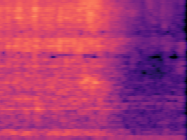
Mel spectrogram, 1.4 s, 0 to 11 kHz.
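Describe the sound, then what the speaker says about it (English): Cold water pours from a tap into a 5-gallon bucket as a steady, full rushing stream, then drops to a softer trickle as the flow eases, heard close and with no talking. "So I'm gonna go ahead and fill this bucket."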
